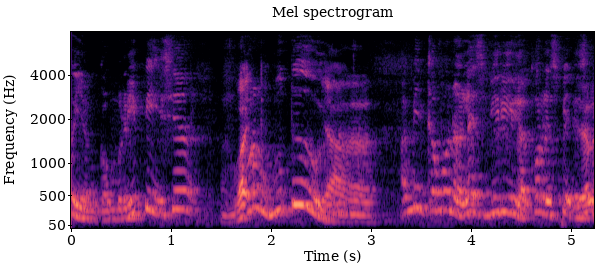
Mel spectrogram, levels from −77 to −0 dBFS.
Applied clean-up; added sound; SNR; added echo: none; none; none; none.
